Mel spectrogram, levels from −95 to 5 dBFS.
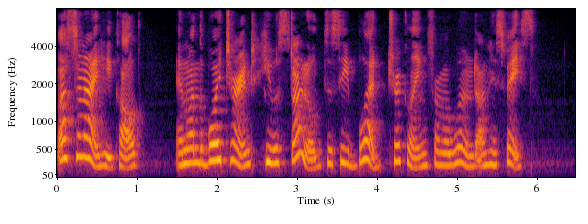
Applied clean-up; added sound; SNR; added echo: none; none; none; none.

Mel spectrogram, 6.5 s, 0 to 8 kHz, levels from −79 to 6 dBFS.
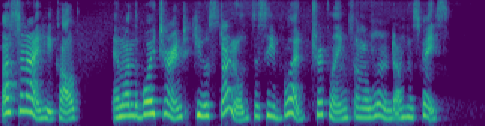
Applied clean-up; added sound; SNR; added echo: neural mask model Resemble Enhance denoiser.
